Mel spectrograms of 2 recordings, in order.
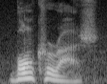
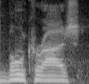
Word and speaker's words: bon courage: on my darkest days bond courage it rhymes with another phrase you probably know bon voyage the inspiration in this phrase bon courage is a little bit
